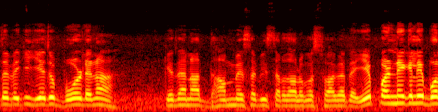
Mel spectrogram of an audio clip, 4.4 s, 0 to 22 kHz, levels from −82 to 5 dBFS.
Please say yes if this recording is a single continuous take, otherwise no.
yes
